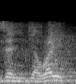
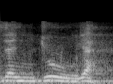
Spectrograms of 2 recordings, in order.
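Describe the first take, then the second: First: The ending is said as '-awayh', with an 'away'. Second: The ending is said as '-ooya', without 'away'. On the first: This follows a regular grammatical pattern. The speaker calls it wrong. "وأهل اللغة على القياس يقولون زنجويه" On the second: This follows how the name's own people said it. The speaker calls it right. "المحدثون يقولون زنجوية"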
